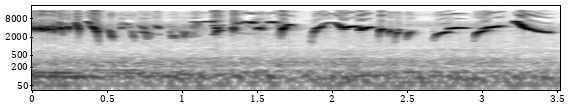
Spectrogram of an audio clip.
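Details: A Timbrado canary delivers lively melodic phrases: quick repeated falling chirps, then arched whistled slurs and upswept notes in rapid succession over a faint hum.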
